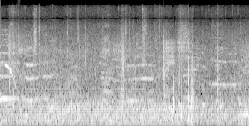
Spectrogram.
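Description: Footsteps of people walking across a concrete quay, with scattered voices over a steady outdoor rush.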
